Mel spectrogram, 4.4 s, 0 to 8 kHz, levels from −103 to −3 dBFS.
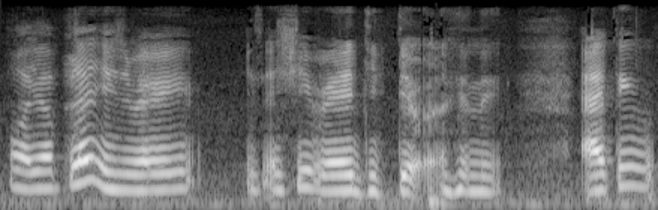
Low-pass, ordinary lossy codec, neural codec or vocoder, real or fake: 7.2 kHz; AAC, 32 kbps; none; real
